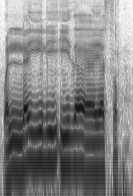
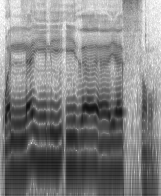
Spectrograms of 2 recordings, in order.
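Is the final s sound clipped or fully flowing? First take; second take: clipped; fully flowing. First: The final s sound is cut short. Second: The final s sound flows out fully. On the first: The speaker calls it wrong. "Itu tidak sempurna" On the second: The speaker calls it right. "kita sempurnakan aliran suara"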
